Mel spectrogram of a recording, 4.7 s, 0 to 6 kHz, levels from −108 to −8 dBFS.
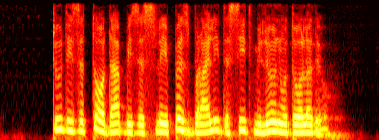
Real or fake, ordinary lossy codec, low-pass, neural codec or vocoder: fake; none; 5.4 kHz; codec, 16 kHz, 0.4 kbps, LongCat-Audio-Codec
